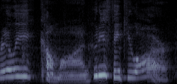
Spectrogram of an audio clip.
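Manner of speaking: mock scornful, sarcastic, sing-song jeering tone. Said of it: "picture this kind of mocking, sarcastic tone".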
